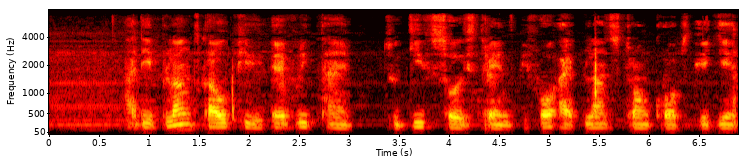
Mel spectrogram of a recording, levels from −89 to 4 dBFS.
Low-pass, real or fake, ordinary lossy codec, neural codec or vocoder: 7.2 kHz; real; AAC, 32 kbps; none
